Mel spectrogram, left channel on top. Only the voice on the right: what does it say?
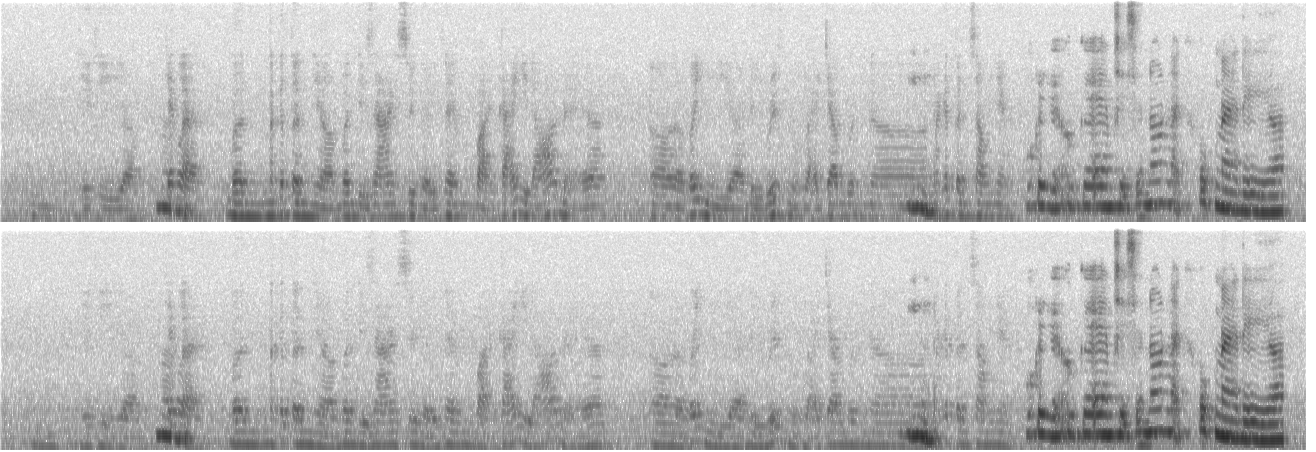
Rồi.
Ừ.
Ok, ok em chị sẽ note lại cái khúc này để ờ,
